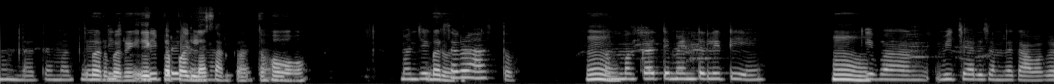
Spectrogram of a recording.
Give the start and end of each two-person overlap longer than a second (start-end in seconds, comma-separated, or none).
0.9-2.6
